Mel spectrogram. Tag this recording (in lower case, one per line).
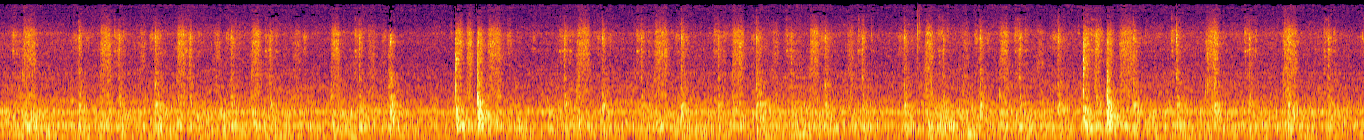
printer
